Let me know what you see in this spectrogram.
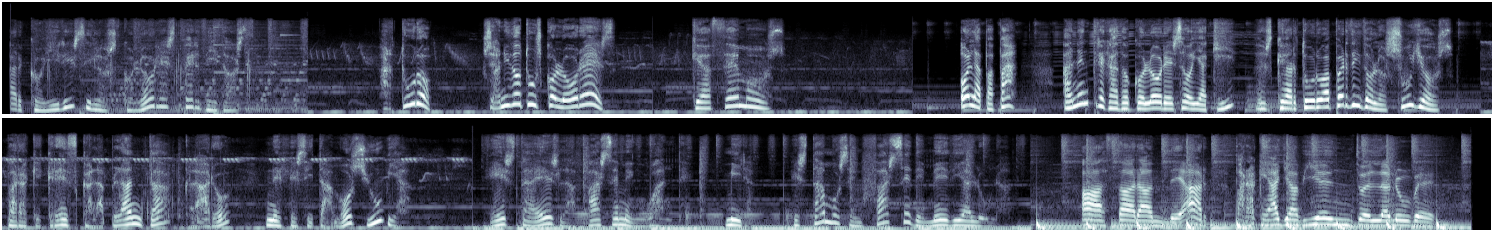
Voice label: Spanish Spain Female Cartoon

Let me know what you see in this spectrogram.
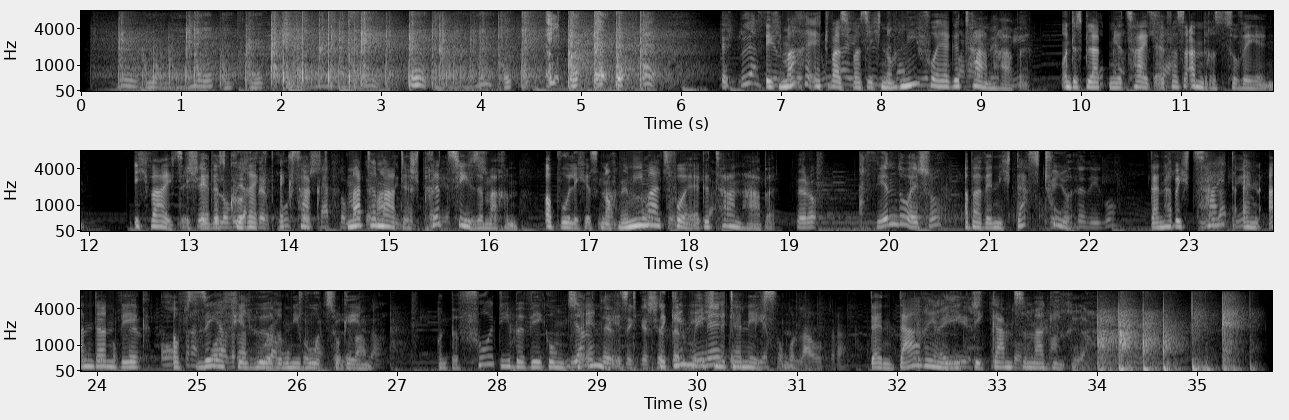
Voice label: Voice Over

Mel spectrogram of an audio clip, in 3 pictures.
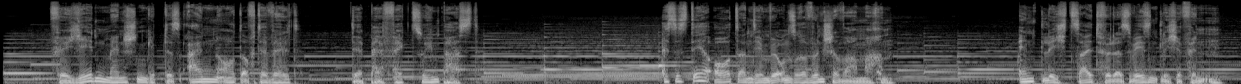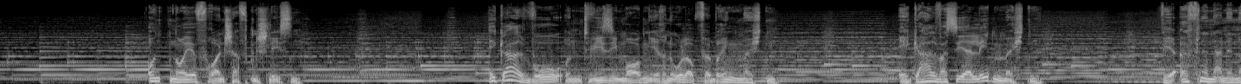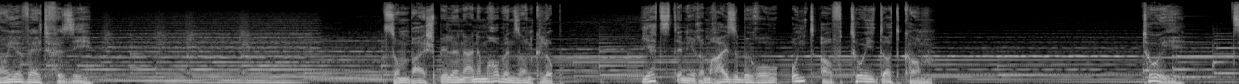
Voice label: tvcs neutral; tui; faecher robinson 40; LOFT VOICES

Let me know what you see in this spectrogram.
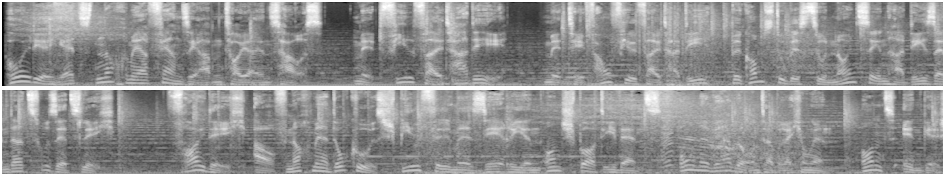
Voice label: Trailer; Vodafone

